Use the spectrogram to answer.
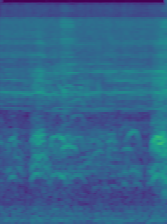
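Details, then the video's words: Snow geese in the area at night give a few short, nasal honks in succession, louder at the end, over a low hum. "Got snow geese in the area, as you can hear."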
